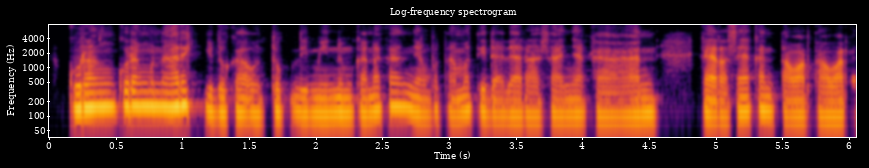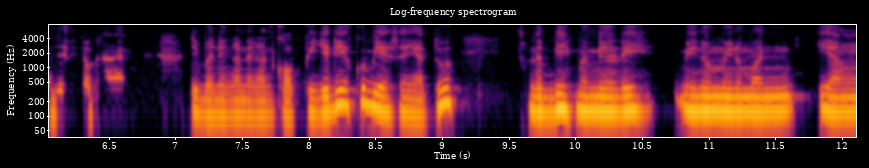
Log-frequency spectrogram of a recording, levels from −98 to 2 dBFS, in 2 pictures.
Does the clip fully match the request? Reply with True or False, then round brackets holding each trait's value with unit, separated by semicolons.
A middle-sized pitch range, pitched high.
False (3.1 semitones; 120 Hz)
